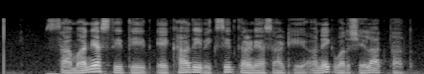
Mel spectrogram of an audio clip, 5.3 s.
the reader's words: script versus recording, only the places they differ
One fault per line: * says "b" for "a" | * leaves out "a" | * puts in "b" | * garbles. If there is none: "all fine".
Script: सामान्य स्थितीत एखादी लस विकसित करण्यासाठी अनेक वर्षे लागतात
* leaves out "लस"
